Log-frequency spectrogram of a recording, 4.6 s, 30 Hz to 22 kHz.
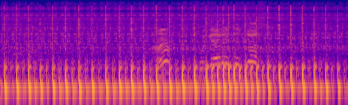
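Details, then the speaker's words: Yamaha TTR 125 dirt bike rebuilt from a wreck, after repainting the exhaust and cleaning the spark arrestor: crisp, even single-cylinder thumping that picks up cleanly with throttle blips; normal running. "i like it it sounds good sounds real good hammer that throttle one good tombow dude that sounds so good"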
